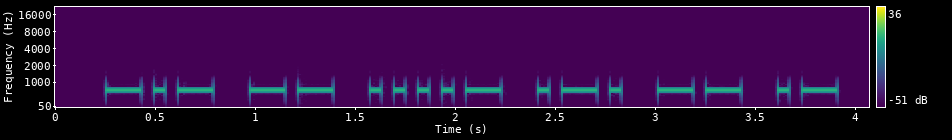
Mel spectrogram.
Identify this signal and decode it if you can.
Morse code, heard as a keyed tone, about 20 wpm, 700 Hz. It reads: KM4RMA
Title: USA Call Signs - 6 Characters - Repeated 2x - 20wpm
